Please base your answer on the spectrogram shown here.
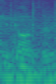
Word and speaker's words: Gigante: Make E silent, because you know. Gigante. Okay. That pronunciation is weird, but okay. Spanish for big.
